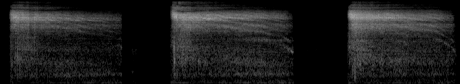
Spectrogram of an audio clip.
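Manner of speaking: soft unvoiced hiss of coals. A narrator's reading. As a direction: let the coals sizzle quietly. Glowing coals on the fence.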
